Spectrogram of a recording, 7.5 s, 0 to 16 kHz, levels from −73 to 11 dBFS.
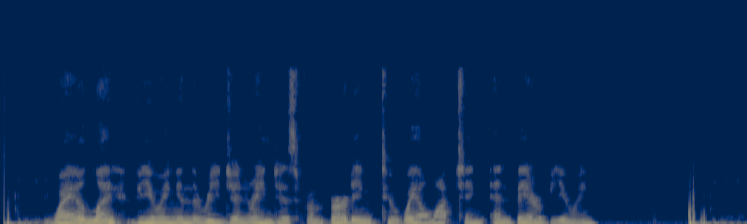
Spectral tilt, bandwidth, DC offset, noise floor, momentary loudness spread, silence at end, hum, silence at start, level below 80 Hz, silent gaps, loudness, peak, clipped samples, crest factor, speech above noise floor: -8 dB/octave; 11.5 kHz; under 0.1%; -64 dBFS; 10 LU; 0 s; none; 0.05 s; -44 dBFS; none; -25 LUFS; -10 dBFS; under 0.1%; 14 dB; 41 dB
